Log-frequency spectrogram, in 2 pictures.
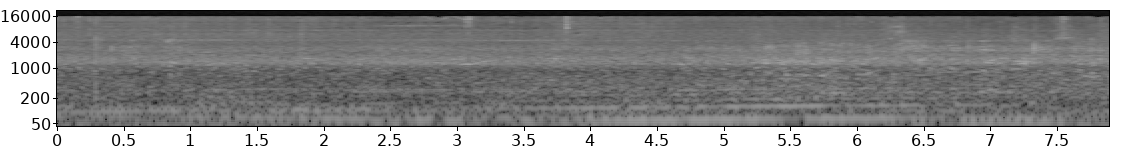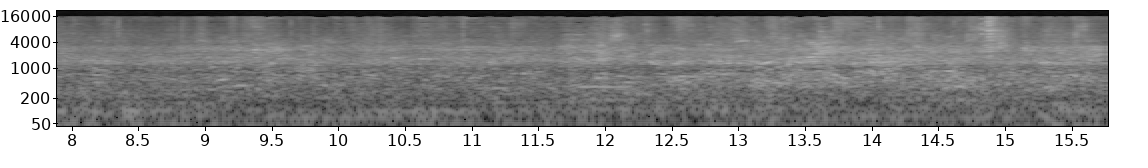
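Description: Many people chatter at once outdoors.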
